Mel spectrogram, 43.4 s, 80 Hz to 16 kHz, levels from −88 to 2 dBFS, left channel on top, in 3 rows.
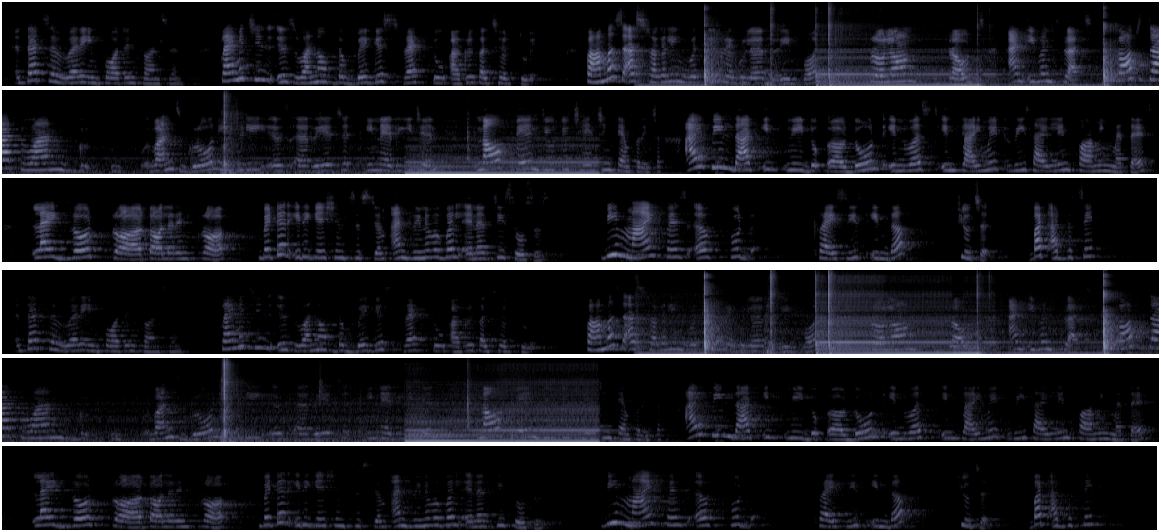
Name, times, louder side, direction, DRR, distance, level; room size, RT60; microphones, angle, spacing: voice 1, 0.2-2.3 2.7-6.7 7.3-10.3 10.8-13.6 13.9-15.6 15.8-29.0 29.3-31.8 32.1-35.7 36.4-38.4 39.1-40.3 40.9-41.3 41.8-42.6, left 6 dB, 45° left, 0.5 m, -55 dB
sound 1, 7.9-21.9, right 4 dB, 40° right, 0.5 m, -49 dB
28.5 x 21.0 x 5.3 m
head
